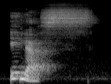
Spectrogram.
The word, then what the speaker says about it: hélas: Hélas. Hélas. So again, the H is silent and you do pronounce the S at the end, which is not very common.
